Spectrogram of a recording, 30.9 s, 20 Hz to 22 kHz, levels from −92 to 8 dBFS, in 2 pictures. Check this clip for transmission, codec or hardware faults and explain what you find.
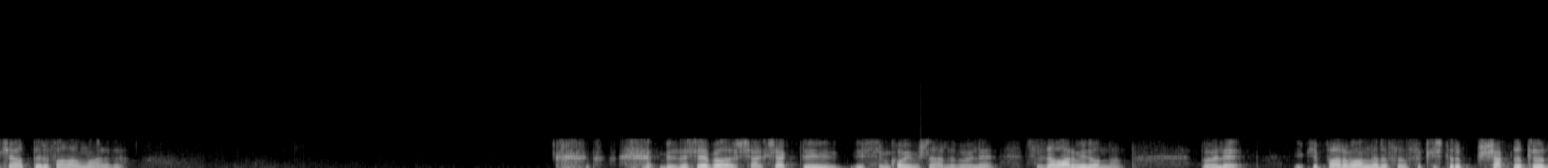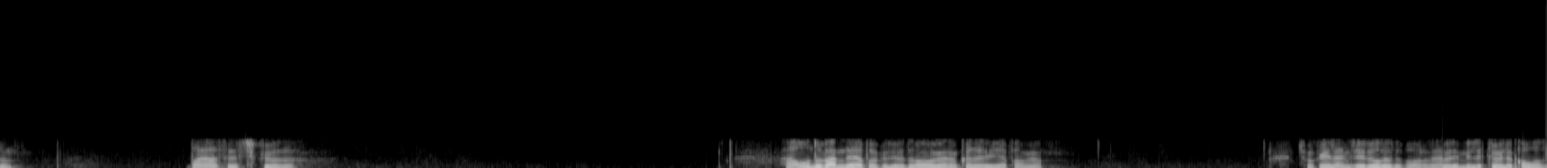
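Three kinds of fault are present: narrowband codec coloration throughout, six skips, and two short buzzy fill-ins.

The iLBC codec affects the whole clip. The speech is plainly rough and slightly synthetic, and it sits in a line band of about 150 Hz to 3.6 kHz. Each 30 ms frame's excitation is coded on its own, which fits iLBC's 13.33 kbps mode.

The sound jumps forward at 5.57, 9.22, 17.94, 25.90, 28.37 and 29.91 s. No silence covers the jumps. The likely cause is a dropped buffer (overrun): samples were overwritten before being read, and the two sides were spliced together. The lost pieces range from a few tens of milliseconds up to roughly 70 ms at 29.91 s.

Lost iLBC frames cause a brief held, buzzy vowel-like sound at 14.00 to 14.04 s and 30.63 to 30.66 s. Each gap lasts 30 ms, which fits a single missing frame that the decoder filled by repeating the last pitch cycle with noise. 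Normal speech returns almost immediately afterwards.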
